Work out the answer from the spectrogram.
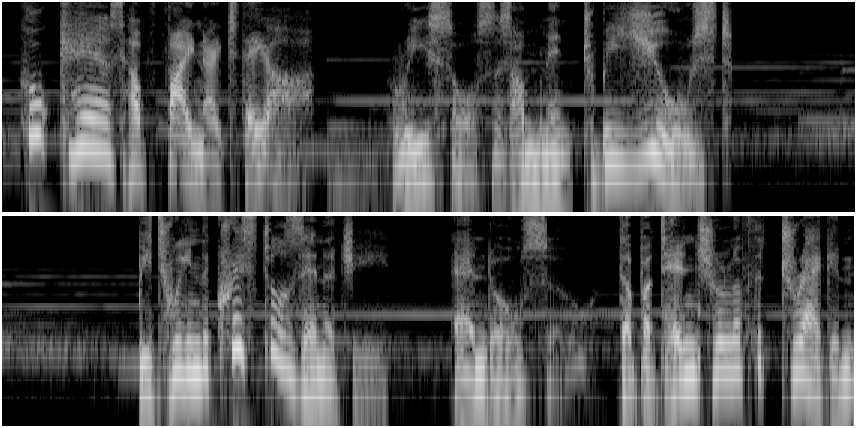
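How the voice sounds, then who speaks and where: A woman's voice: very deep voice, heavily acted. A woman playing an imperious, scheming alien tyrant in an anime video game, with haughty, grandiose, formal speech. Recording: music behind the voice.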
